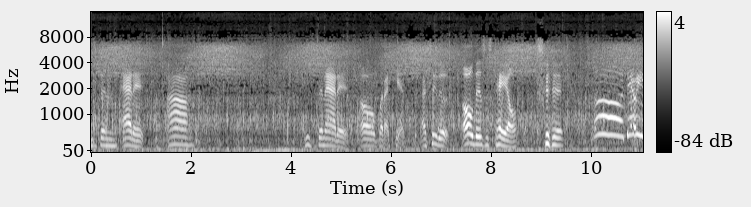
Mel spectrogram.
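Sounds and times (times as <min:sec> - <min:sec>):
steady outdoor hiss: 0:00.0 - 0:11.0.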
